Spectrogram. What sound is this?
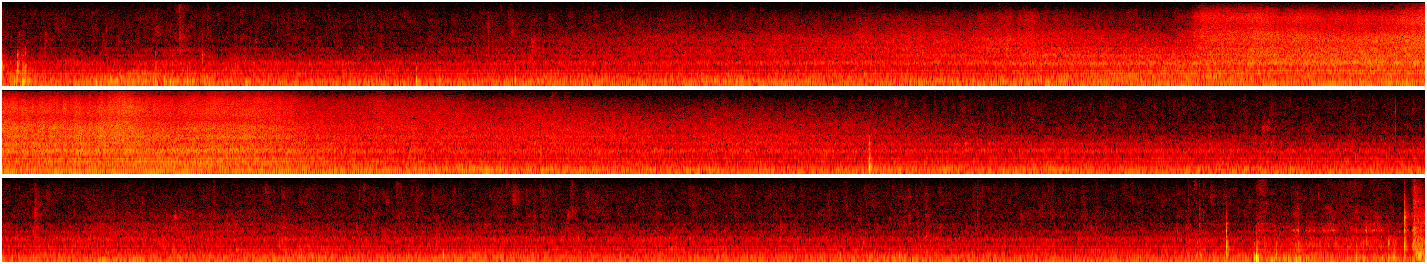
rainy night and cars
Rainy night in Belgium with a car passing by. Minor parasite sounds
raining, rain, raindrops, car, night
